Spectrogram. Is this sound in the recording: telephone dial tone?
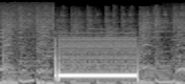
yes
